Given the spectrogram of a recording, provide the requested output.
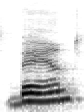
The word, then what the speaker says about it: Band: But it's band like rubber band.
